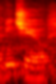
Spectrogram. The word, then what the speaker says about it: Beatchu: But anyways, he had said, let's call you Beatchu, like it rhymes with Machu Picchu, and I was like, okay, but no H, I'm not white.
